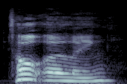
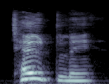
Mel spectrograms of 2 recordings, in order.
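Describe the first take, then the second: First: The middle T is dropped. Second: The middle T is pronounced.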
